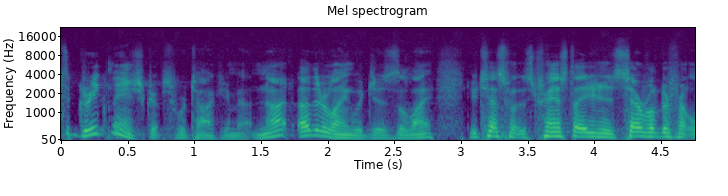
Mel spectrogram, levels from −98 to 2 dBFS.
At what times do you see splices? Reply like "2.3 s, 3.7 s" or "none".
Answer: none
